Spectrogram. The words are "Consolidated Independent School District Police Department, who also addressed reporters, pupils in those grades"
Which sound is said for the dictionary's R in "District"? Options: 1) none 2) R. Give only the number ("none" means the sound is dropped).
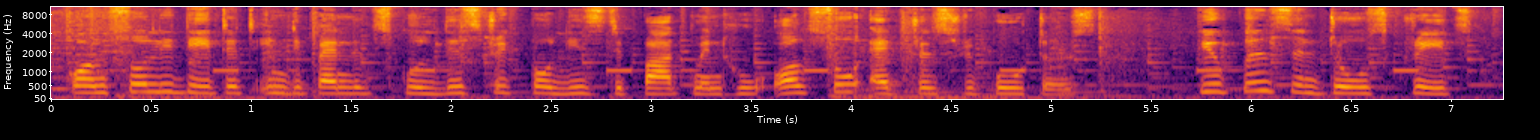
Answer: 2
